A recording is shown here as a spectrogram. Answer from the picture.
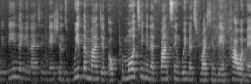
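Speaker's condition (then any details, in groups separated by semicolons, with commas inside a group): No condition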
